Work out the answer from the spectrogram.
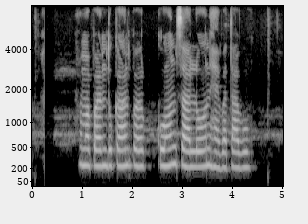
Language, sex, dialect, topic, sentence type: Maithili, female, Eastern / Thethi, banking, question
